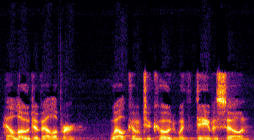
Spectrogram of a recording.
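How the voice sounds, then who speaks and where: Deep, very bright synthetic male voice. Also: normal speed. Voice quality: robotic, synthetic. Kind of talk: synthetic text-to-speech reading.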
